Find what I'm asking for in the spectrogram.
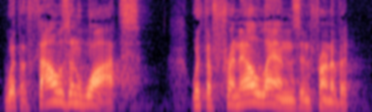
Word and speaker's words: Fresnel: So one scientist by the name of Fresnel, and his name is spelled F-R-E-S-N-E-L,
